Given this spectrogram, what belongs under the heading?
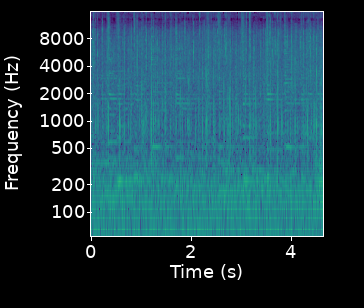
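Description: Heavy storm rain pours steadily and loudly on an outdoor fishing spot in the Amazon, a dense unbroken hiss with scattered drop impacts and no pauses.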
